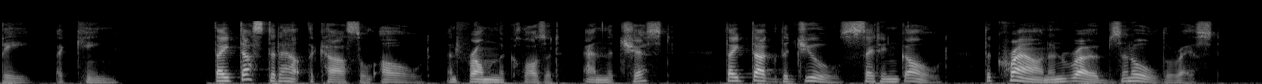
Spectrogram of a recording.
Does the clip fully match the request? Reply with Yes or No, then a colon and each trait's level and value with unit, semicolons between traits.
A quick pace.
No: average, 160 wpm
